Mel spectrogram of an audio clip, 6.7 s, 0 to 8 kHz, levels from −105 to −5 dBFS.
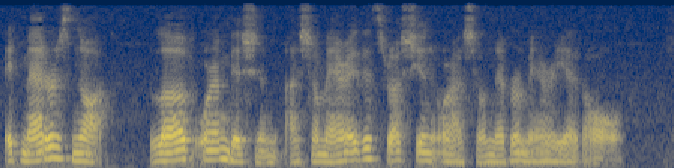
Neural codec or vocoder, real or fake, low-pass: none; real; 7.2 kHz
